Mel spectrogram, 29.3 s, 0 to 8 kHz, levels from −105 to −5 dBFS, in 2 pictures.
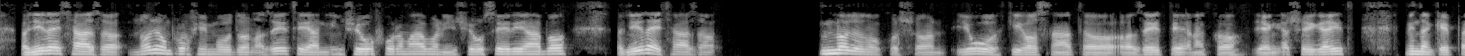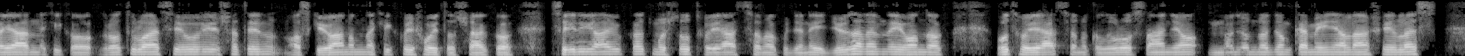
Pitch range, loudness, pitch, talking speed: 110-130 Hz, -27 LUFS, 120 Hz, 115 wpm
